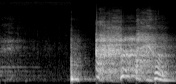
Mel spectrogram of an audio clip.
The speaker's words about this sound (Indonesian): Ntar ya gue batuk dulu bentar boleh gak? boleh bebas ini mah bebas.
